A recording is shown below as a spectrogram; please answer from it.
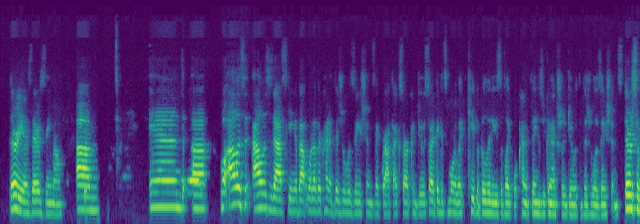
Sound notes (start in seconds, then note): none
